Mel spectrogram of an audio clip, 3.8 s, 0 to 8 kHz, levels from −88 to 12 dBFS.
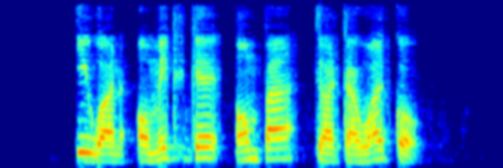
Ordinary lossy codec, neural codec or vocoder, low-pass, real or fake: AAC, 32 kbps; codec, 24 kHz, 0.9 kbps, WavTokenizer, medium speech release version 2; 7.2 kHz; fake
